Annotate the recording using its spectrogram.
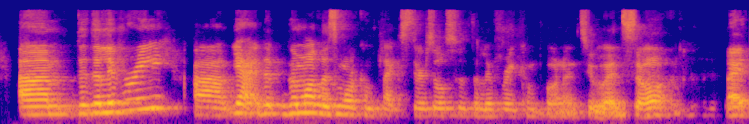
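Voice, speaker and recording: A woman with a Flemish accent talks at a very fast pace in a medium pitch. Her pitch swings very widely, and room echo is audible. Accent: Flemish Dutch accent in English. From northern Belgium (Flanders). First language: Dutch. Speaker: professor. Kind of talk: lecture. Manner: halting, many fillers.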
